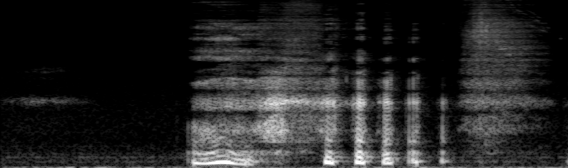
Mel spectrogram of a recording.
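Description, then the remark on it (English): After a second of near silence, a woman lets out a breathy, voiced gasp that trails into a sigh, followed by a few short, shaky pulses of breath and a soft exhale. “What a pretty little gasp.”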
